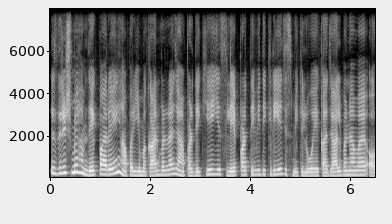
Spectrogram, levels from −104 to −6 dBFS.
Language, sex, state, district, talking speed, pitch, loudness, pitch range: Hindi, female, Uttar Pradesh, Jyotiba Phule Nagar, 315 wpm, 200 Hz, -17 LUFS, 170-225 Hz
